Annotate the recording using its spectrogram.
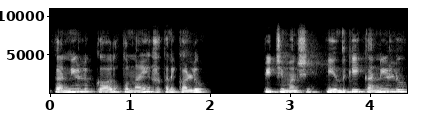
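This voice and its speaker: A woman's voice: lowish voice, fairly even intonation, fairly quick, mellow. A woman narrating a novel aloud in the first person, with an emotional reading style. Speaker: audiobook narrator.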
